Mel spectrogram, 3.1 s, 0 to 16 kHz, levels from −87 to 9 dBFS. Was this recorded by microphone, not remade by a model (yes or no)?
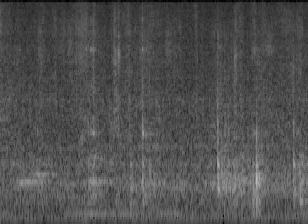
yes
